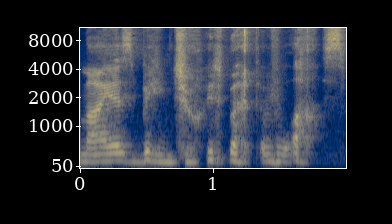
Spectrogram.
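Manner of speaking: giggling and laughing through the words. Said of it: "I suddenly got the giggles".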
